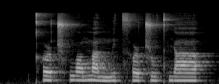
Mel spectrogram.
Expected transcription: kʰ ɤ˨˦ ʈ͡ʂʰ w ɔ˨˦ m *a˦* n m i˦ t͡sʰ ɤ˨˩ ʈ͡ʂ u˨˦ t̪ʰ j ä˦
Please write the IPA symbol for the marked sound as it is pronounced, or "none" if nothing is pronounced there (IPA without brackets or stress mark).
a˨˩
